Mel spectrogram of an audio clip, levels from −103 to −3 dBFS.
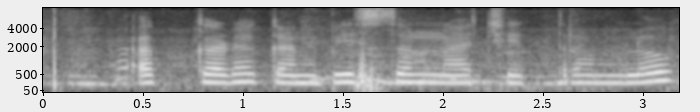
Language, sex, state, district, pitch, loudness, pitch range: Telugu, female, Andhra Pradesh, Sri Satya Sai, 235 Hz, -18 LUFS, 230-250 Hz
